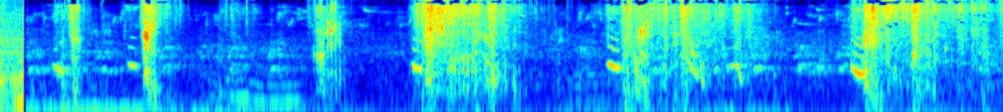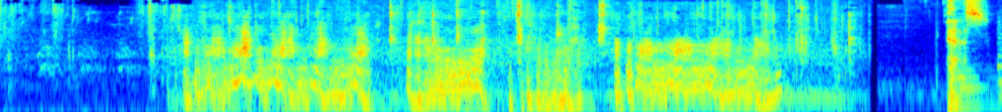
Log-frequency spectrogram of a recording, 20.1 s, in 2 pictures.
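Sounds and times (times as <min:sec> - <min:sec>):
puppy yelping: 0:00.4 - 0:03.4, 0:05.8 - 0:09.3
paws scuffing gravel: 0:00.5 - 0:02.6, 0:04.1 - 0:11.8.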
